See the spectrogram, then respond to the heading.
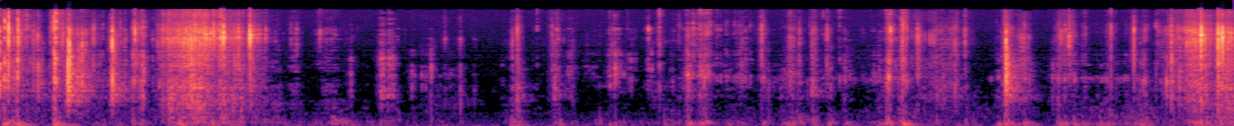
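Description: A metal box-cutter blade scrapes pre-scored crunchy cubes off a solid cream soap bar with a purple glitter edge, held in a hand with red nails. A loud, gritty scraping burst in the first second gives way to a run of crisp, bright crunches and snaps as the cubes break away.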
